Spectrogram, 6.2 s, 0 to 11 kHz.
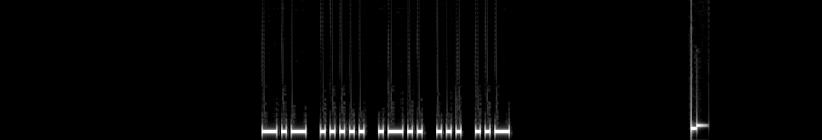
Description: Morse code, heard as a keyed tone, about 31 wpm, 700 Hz. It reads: K5LSU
